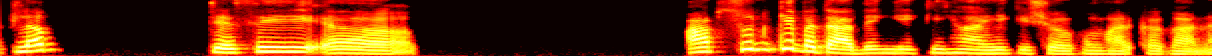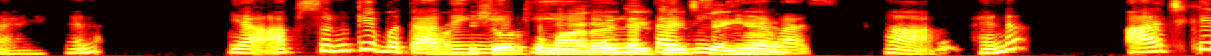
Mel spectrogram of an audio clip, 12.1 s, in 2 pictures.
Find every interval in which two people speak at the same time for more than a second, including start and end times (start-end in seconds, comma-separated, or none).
8.2-9.9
